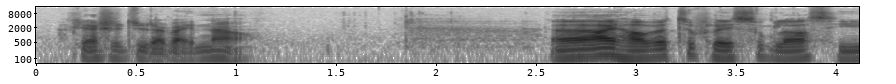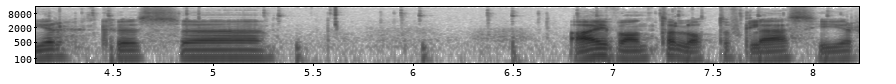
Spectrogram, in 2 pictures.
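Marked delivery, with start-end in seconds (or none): 2.6-8.2 put-on Norwegian accent, louder and slower. Speaker tries acting like someone else in a norwegian english accent. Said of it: "make like a Norwegian English accent".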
